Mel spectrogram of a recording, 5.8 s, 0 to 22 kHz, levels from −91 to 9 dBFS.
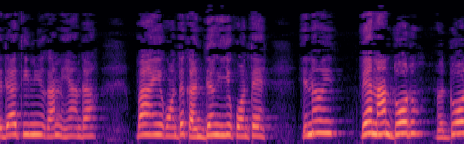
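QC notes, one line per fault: Throughout, WMA compression: clearly audible ringing, washy smear and hiss that breathes with the speech, likely from an early WMA encoder at a low bitrate, around 48 kbps.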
